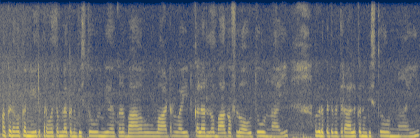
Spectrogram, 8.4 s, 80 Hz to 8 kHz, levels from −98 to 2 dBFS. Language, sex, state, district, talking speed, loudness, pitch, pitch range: Telugu, female, Andhra Pradesh, Annamaya, 150 wpm, -17 LUFS, 215 Hz, 210-225 Hz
